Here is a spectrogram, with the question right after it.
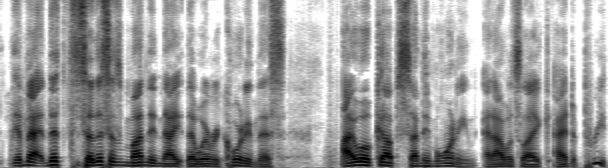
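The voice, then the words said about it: Damaged, nearly lost voice. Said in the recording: “What is wrong with your voice? ... my voice was gone”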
